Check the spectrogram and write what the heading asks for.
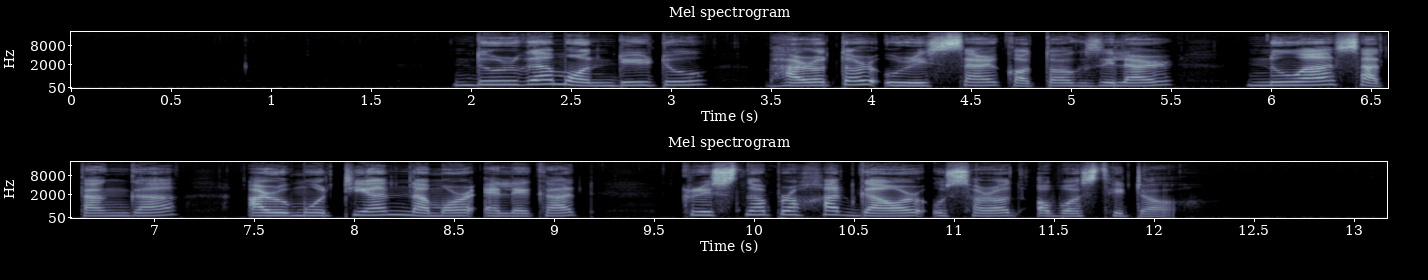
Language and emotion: Assamese, neutral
